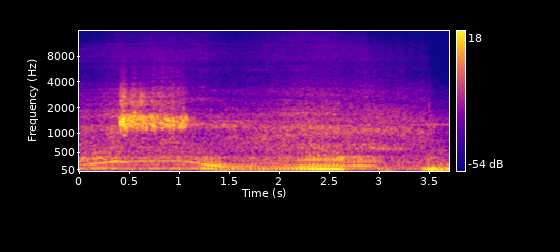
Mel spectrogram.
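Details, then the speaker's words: Mercedes CL65 AMG twin-turbo V12 pulls hard in second gear, then sags and stumbles once into boost around half throttle; flashing check engine light, misfires on seven or eight of 12 cylinders, engine shaking. "yep flashing check engine light that's going to be misfire codes on a bunch of cylinders like seven or eight of the 12 cylinders love misfires now great yeah the engine is shaking a little bit it's definitely missing"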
